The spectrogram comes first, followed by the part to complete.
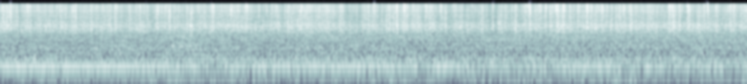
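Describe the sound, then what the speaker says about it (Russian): Heavy rain drums steadily on a moving car in Belarus in January, a dense, loud hiss of drops over a low, constant engine and road hum with no voices. "Видите, при таком сильном дожде, как улетают капли."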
